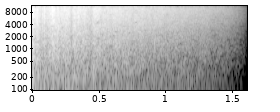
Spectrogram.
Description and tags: Artful impulse responses created with Voxengo Impulse Modeler. Hat shaped building for singing and dancing in. A room without a clue.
